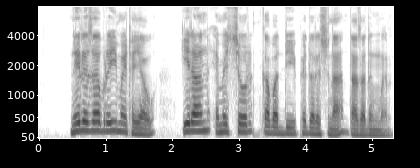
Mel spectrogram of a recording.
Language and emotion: Bodo, neutral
